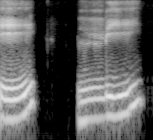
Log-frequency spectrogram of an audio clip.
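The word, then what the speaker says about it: Ἠλίας: Nós temos aqui o eta, é o e longo. E na forma maiúscula se encontra desta maneira. Parece H, parece, mas não é. Por isso que a pronúncia é e liis.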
